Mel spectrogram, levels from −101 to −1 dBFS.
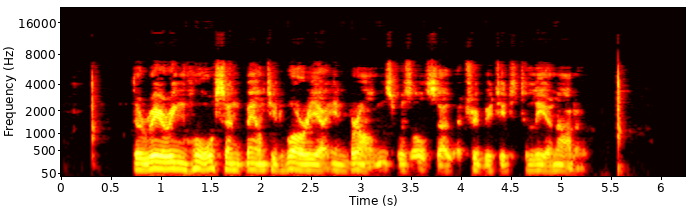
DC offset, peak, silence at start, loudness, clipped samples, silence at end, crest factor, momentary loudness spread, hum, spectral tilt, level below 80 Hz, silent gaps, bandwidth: under 0.1%; 0 dBFS; 0.3 s; -22 LUFS; under 0.1%; 0.65 s; 22 dB; 14 LU; none; -4.5 dB/octave; -64 dBFS; 0.50-0.59 s, 0.67-0.71 s, 5.35-5.39 s, 5.49-5.54 s; 7.2 kHz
